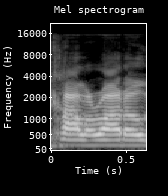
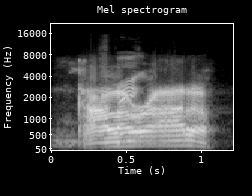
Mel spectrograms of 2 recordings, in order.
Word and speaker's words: Colorado: people say the state Colorado, you're going to hear 400 different pronunciations. Nobody can say Colorado. Somebody say Colorado. Listen, that last O gets dropped a lot.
